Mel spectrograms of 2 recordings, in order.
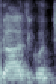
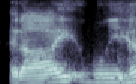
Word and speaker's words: রাজগুহ্য: বারবার তোমাদের বলি যে এই জায়গাটা খেয়াল রাখবে যে যখন বাংলা উচ্চারণ হবে তখন কিন্তু রাজগুচ্ছ যোগই হবে, কিন্তু ওইটাই যখন সংস্কৃত উচ্চারণ হবে তখন কিন্তু রায় গুহ্যা যোগ।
